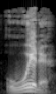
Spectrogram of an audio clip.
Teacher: Waiter, ça veut dire accent tombé sous premier syllabe là.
